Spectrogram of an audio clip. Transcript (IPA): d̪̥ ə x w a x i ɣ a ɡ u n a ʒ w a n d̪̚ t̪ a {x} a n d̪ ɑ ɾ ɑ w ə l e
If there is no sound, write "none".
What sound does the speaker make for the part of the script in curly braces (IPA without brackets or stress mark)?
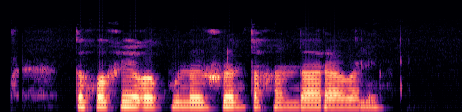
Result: x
